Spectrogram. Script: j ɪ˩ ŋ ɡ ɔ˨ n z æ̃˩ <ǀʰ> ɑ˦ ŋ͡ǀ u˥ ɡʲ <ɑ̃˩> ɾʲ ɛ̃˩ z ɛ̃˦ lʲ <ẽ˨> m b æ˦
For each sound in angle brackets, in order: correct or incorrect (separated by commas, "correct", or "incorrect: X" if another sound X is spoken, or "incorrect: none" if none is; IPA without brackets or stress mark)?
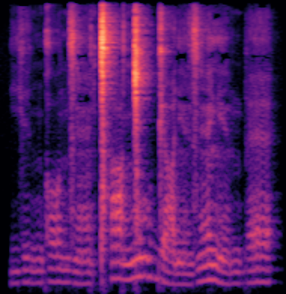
correct, incorrect: ɑ˩, incorrect: ɛ̃˨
